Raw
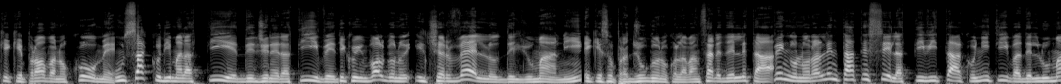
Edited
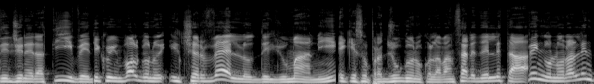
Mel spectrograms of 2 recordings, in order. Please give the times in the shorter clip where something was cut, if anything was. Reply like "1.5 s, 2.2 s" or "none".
none

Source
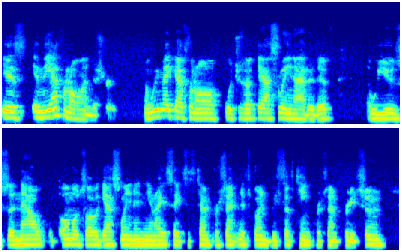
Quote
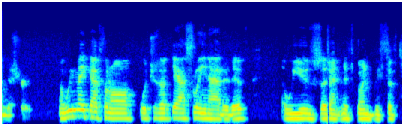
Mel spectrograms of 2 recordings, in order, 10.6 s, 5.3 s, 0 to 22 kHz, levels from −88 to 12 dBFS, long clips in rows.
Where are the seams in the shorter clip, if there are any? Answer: 4.3 s

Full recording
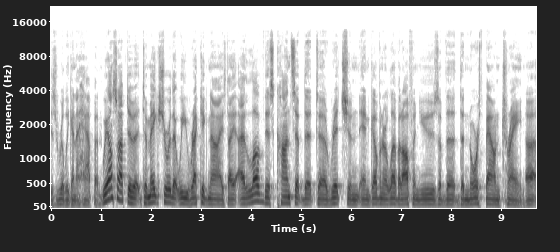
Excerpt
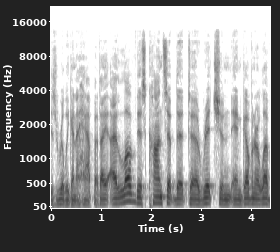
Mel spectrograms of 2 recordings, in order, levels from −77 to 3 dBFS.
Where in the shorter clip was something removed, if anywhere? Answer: 0.9 s

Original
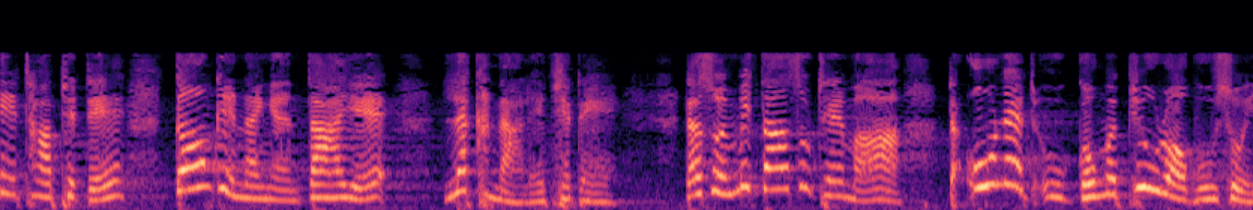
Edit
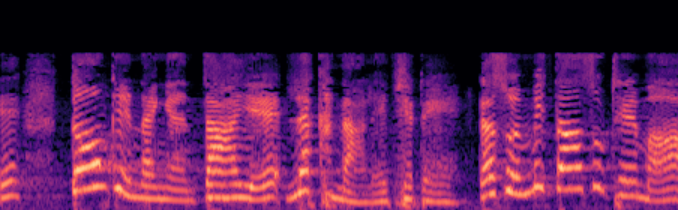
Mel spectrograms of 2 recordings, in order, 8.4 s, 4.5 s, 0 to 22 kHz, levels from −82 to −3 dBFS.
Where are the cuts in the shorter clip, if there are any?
1.9 s, 3.1 s

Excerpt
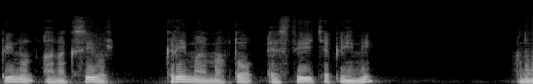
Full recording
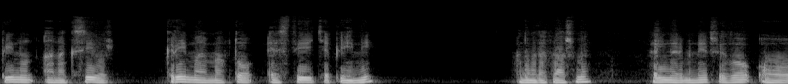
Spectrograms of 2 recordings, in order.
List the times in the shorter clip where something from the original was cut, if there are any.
none

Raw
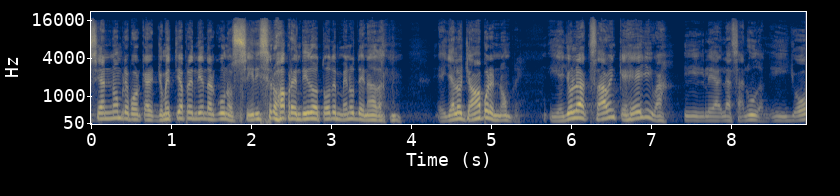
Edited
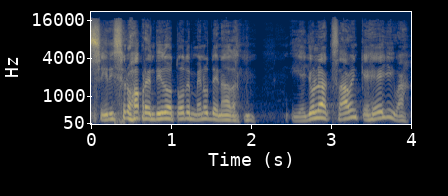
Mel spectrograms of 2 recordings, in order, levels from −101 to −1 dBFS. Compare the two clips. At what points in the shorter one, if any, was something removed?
2.3 s

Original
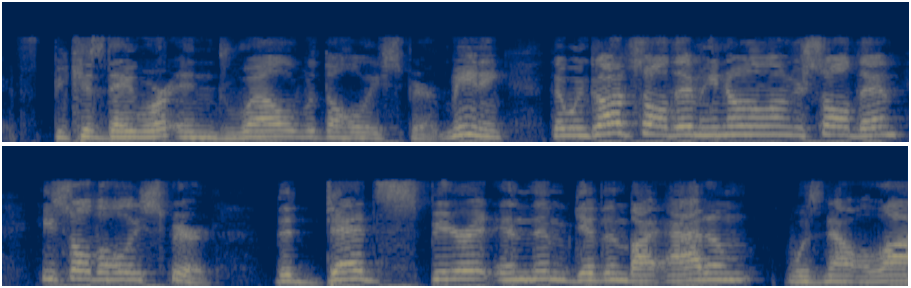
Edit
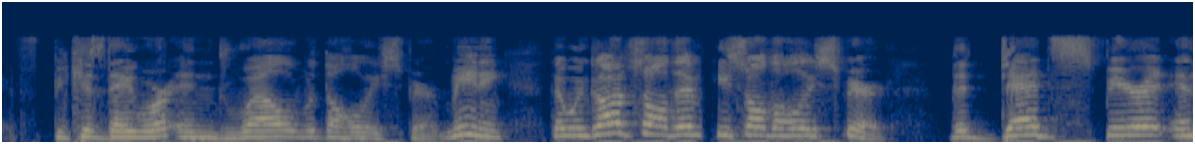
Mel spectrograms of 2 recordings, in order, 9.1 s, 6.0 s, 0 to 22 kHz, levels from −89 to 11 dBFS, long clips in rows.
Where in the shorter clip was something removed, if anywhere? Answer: 3.5 s

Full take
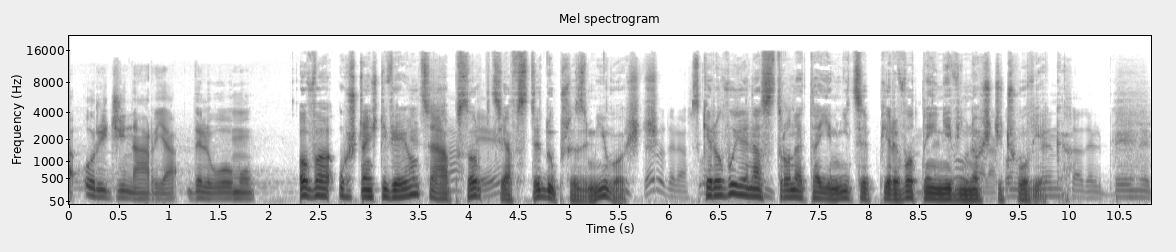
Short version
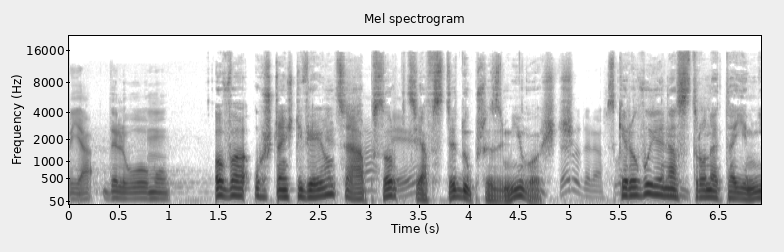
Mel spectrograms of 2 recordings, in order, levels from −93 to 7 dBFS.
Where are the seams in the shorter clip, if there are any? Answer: none

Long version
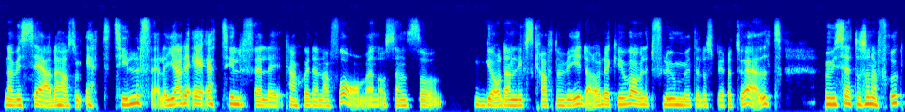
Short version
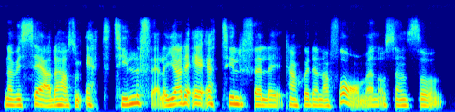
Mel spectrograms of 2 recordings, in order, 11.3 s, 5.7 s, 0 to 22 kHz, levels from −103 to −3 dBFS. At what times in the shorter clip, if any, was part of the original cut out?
none

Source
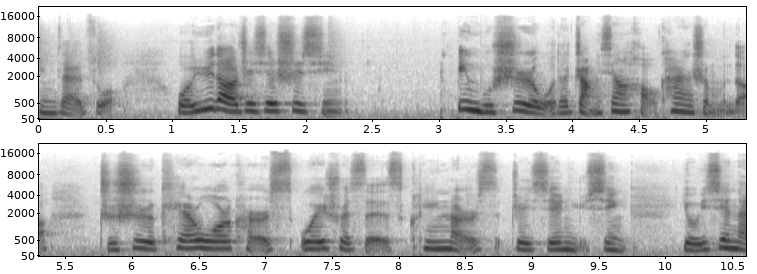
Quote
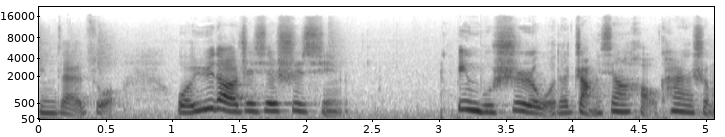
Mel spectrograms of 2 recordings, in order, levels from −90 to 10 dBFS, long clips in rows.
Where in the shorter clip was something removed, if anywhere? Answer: none

